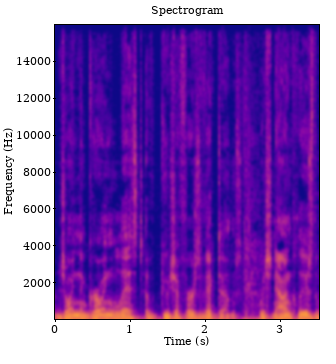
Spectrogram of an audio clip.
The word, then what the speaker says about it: Guccifer: Guccifer, or Guccifer, as his name is actually pronounced. Gucci. Yeah, it's Gucci and Lucifer.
